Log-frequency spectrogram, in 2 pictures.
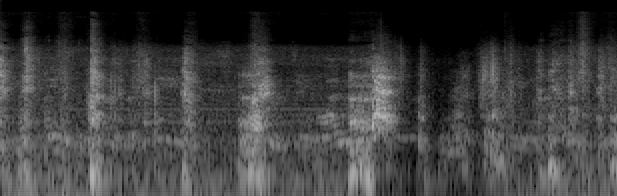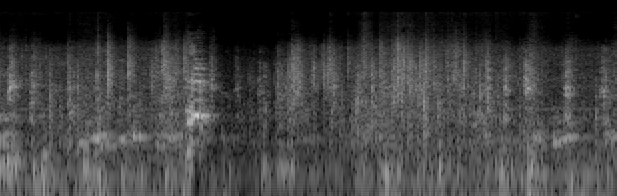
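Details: Three poodles get worked up indoors, giving short, sharp barks and yips in irregular bursts, some close together and some with pauses, while people talk over them throughout.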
